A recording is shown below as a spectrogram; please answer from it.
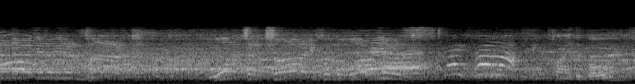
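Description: Rugby league TV broadcast played from a screen: a man's commentary voice over stadium crowd noise, with a dull, band-limited sound as if recorded off the speaker.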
